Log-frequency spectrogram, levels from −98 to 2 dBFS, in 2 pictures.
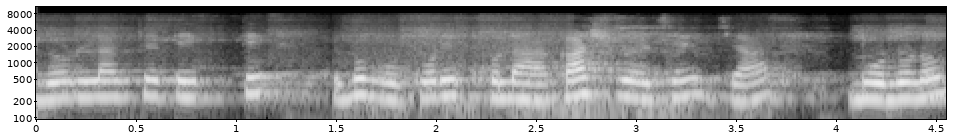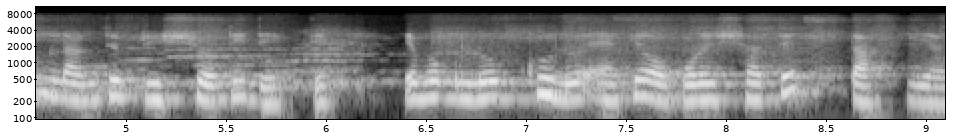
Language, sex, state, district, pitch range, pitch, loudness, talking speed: Bengali, female, Jharkhand, Sahebganj, 215-245 Hz, 230 Hz, -19 LUFS, 145 wpm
